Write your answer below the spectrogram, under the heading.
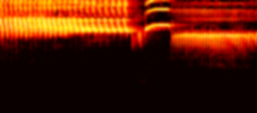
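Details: Canary in full song, delivering a rapid high pulsed trill, a brief low dip and twanging note, then a long steady rolling trill at a lower pitch, clean and loud without other sounds.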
